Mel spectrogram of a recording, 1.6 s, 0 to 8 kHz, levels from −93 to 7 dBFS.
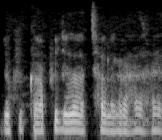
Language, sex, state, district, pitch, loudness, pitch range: Hindi, male, Bihar, Gaya, 135 Hz, -22 LUFS, 130-140 Hz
